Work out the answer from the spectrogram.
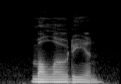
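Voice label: "melodeon", American English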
